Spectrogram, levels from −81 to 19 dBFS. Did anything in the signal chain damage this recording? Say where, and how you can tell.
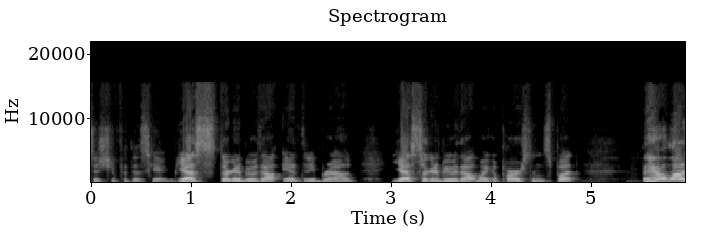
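Yes, there's hard clipping in three places: 0.92 to 1.02 s, 3.10 to 3.17 s, and 5.63 to 5.93 s. The speech peaks get a short crackly, gritty edge there. The first two are driven about 4 dB past full scale and the last about 2 dB. That's a stage running out of headroom, most likely the converter or a fixed-point format conversion, chopping the waveform tops flat and spraying harmonics up high.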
